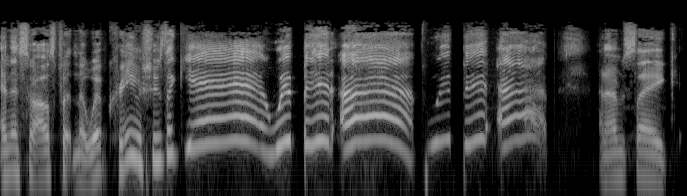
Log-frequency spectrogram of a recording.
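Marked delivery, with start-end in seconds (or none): 1.8-5.5 put-on very slow, very high hyped cheer, up stretched. Retelling how a woman reacted to the whipped cream, imitating hyped excitement. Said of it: "she got so hype".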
